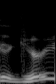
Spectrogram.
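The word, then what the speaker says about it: Guiry: Tom Guri, I think Guri is how you say his last name.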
